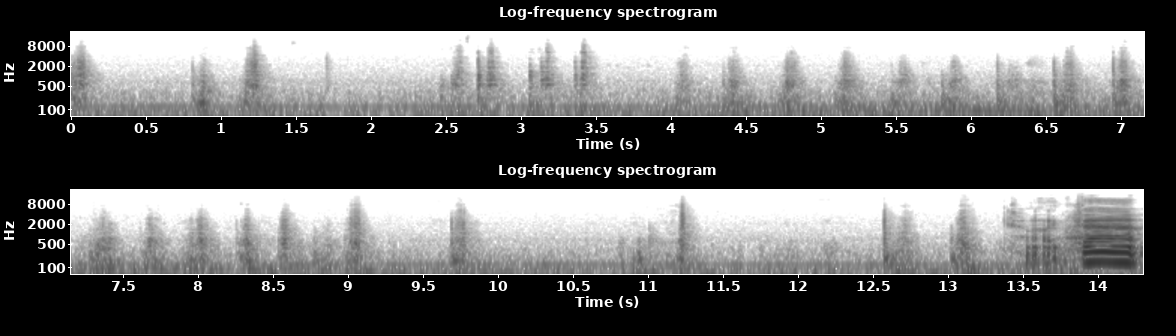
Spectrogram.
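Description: A palette knife taps and scrapes on canvas in short strokes.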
